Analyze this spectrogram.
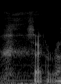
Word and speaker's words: Sekiro: Sekiro? Yeah. Sekiro. Whatever. Sekiro. Sekiro.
